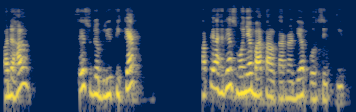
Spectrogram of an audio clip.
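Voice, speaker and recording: A woman from Sulawesi giving a personal testimony at church, often pausing to search for her words. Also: medium pitch, lively intonation.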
